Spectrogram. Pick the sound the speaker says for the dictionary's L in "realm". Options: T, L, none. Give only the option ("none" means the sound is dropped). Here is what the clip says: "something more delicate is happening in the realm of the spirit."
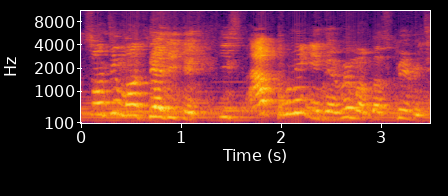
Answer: none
